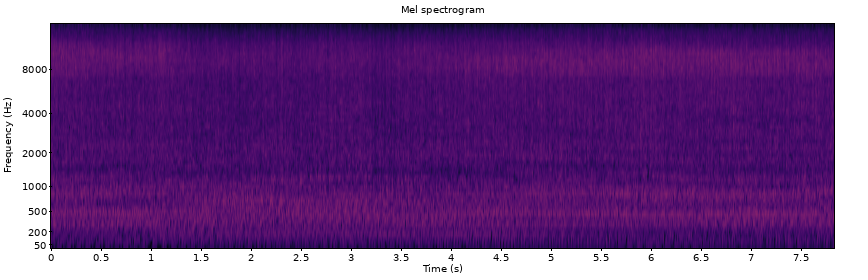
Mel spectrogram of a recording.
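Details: Freshly built Chevy Performance 454 big-block V8 on a run-in stand at first fire-up: low, lumpy burble holding a steady idle with no ticking, knocking or misfire. Normal idle; the plastic oil-gauge line later contacted the headers and leaked oil.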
